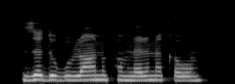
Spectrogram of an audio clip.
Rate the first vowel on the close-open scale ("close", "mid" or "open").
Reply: mid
